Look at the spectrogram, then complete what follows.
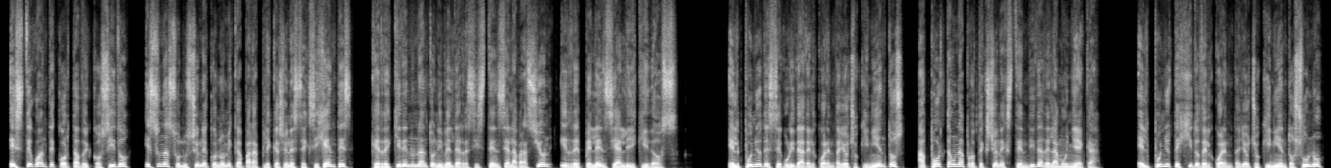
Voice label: spanish latin american explainer videos

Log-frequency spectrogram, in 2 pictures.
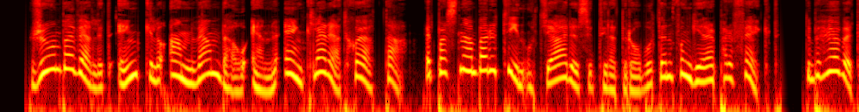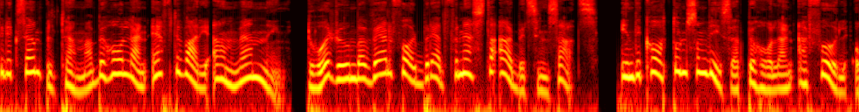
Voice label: Swedish promos

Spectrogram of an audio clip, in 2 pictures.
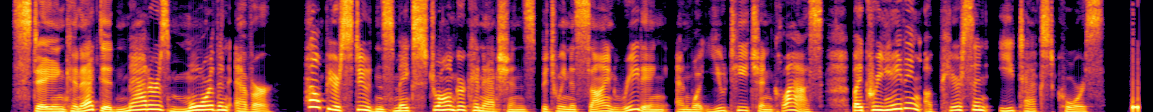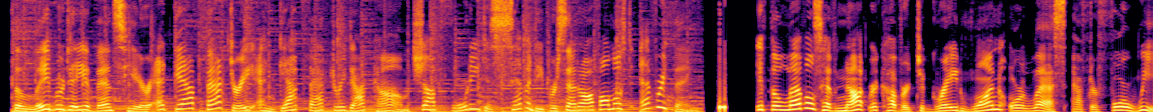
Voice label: English American others

